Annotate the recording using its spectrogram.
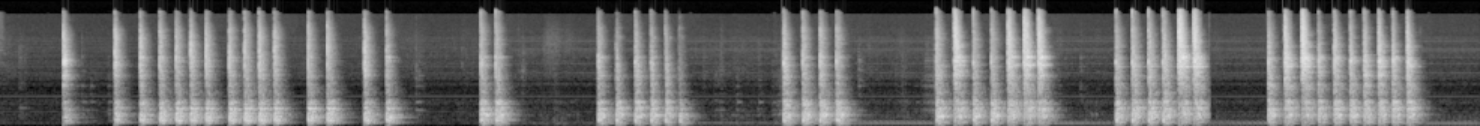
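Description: A hammer taps rapidly on a steel driver.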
